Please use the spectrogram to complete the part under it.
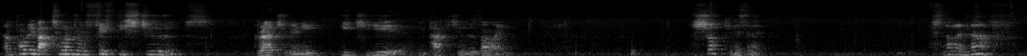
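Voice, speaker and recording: A man born in Ireland who speaks with an English accent gives a blunt, informal conference presentation full of filler words. His voice is fairly high and bright with a sing-song lilt, at a moderate pace with frequent pauses. The recording comes from an echoey conference hall through a distant mic, with faint noise.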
